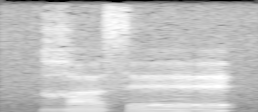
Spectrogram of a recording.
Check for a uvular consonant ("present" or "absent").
present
